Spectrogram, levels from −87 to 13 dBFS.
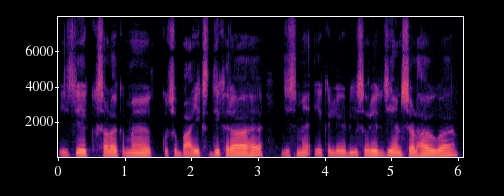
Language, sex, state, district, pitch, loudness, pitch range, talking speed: Hindi, male, Jharkhand, Deoghar, 135 Hz, -17 LUFS, 130-140 Hz, 175 wpm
